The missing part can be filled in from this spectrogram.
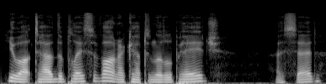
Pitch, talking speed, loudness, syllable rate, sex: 120 Hz, 220 wpm, -19 LUFS, 6.8 syllables/s, male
